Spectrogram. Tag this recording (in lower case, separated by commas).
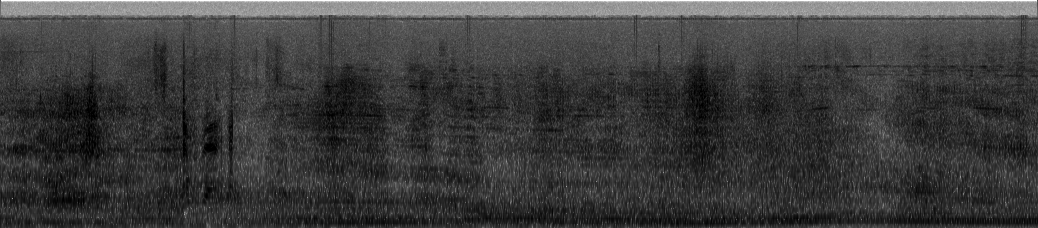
speech, vehicle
